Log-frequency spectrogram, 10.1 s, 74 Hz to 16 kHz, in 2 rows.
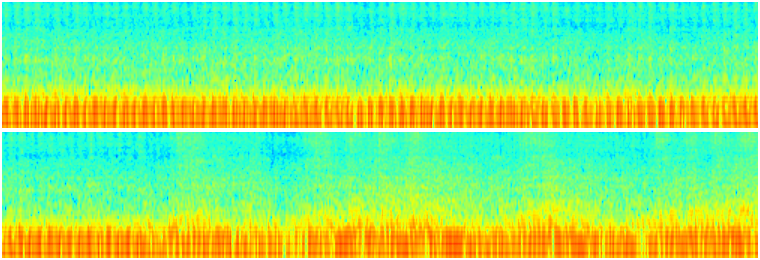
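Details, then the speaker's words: Honda Big Red ATC 200 (200cc) three-wheeler, barn find sat over 6 years, carburetor just reinstalled: steady single thump at idle, then crisp even pickup as throttle opens, smooth regular firing; normal idle and revving. "Oh yeah, sounds pretty good. A little bit more gas in it, see what happens."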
